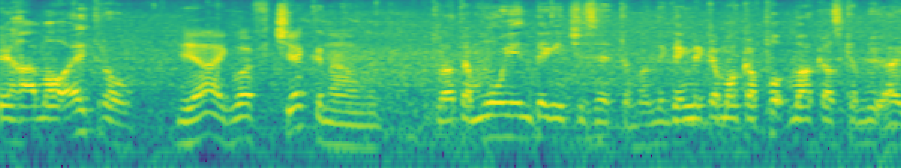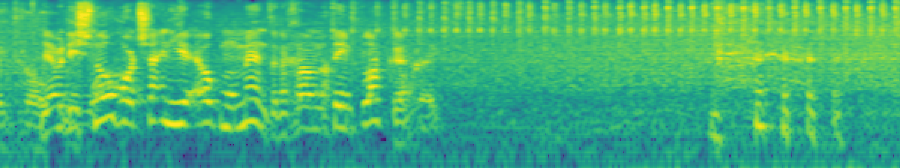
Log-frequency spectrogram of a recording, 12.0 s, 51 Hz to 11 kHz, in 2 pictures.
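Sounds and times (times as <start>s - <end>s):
motor running with fast pulse: 8.6s - 12.0s
people laughing: 10.7s - 12.0s.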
